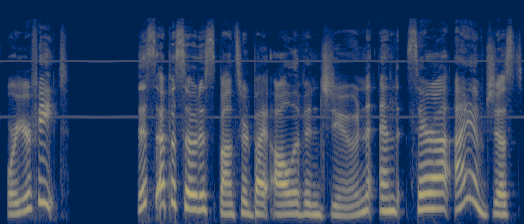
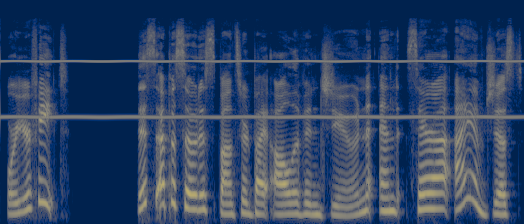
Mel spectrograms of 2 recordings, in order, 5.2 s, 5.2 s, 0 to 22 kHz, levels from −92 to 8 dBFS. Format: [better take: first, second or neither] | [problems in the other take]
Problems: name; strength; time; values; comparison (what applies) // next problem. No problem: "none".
first | high-pitched whine; loud; throughout; 2.5 kHz, 7 dB below the speech; faint in the first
